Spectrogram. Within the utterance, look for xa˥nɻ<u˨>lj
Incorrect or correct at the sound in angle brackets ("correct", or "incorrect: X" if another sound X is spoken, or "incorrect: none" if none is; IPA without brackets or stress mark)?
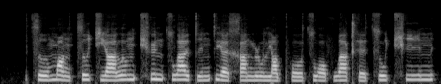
correct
